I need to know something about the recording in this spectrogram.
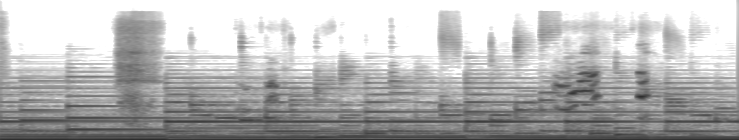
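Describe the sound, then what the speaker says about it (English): A cat named Max meows several times, clear and fairly close, over a steady background hum with no talk. "Is that a cat?"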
